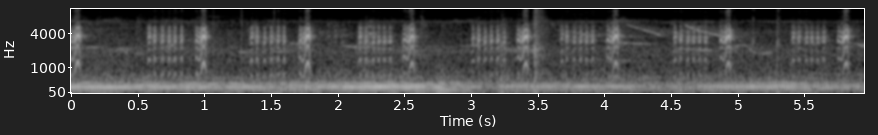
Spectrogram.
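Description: A pair of Spix's spinetails trade harsh, buzzy, stuttering phrases about once a second, each a quick rattle of clipped notes over a steady low hum.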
